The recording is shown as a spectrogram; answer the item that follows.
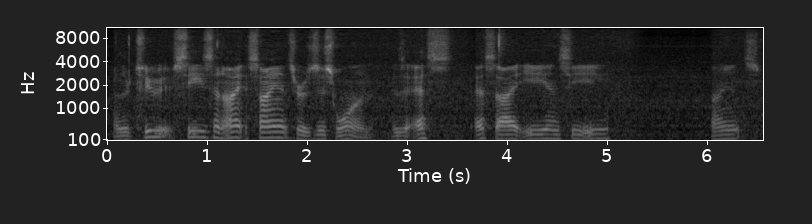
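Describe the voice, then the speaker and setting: A man's voice: mid-range voice, a little slow, creaky, darkish tone, slight background noise, low-quality recording. A young American man chatting casually on a live game stream, rambling and hesitant with many fillers and self-corrections. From United States.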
